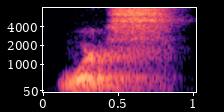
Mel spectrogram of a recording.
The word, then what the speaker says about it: worse: So I want to put that sentence together only to show the differences in pronunciation of worth and worse. TH for worth and the S sound for worse. Practice that one. Worth, worse.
